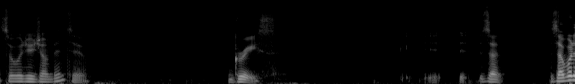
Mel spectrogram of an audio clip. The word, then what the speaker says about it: Gris: How do you say gray in Spanish? Gris. There you go. That's how it's pronounced.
